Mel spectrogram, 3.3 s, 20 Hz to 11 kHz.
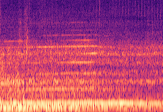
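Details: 2003 Infiniti Q45 Premium, supercharged, driven through a roundabout after sitting a long time: steady mid-pitched whine over low engine rumble; ordinary supercharger noise, nothing wrong.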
